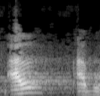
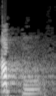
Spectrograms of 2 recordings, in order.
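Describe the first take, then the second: First: The article al is pronounced. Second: The article al is dropped. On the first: The speaker calls it right. "tapi al abu" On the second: The speaker calls it wrong. "enggak abu"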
